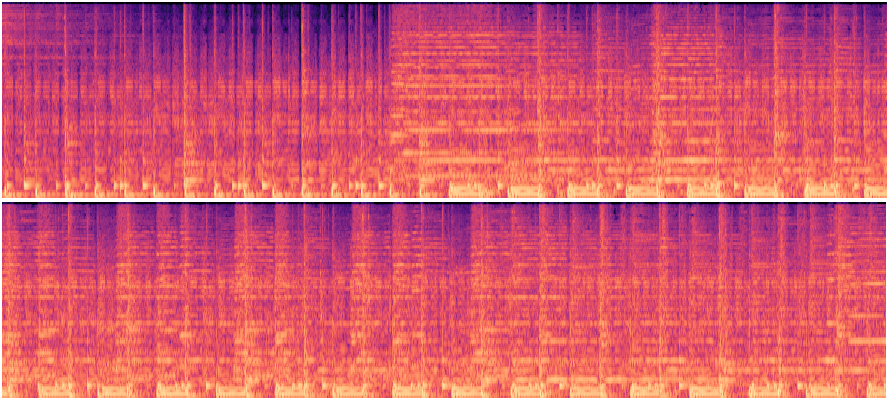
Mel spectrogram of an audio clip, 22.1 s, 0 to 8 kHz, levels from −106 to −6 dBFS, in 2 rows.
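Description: No faults are audible anywhere in the clip.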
